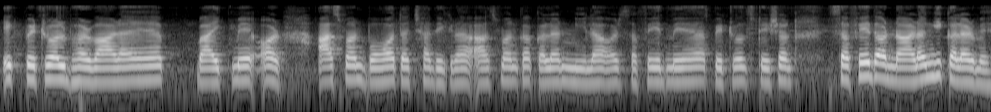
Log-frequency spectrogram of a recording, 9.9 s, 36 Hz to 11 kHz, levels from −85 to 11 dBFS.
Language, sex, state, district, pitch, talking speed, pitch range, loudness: Hindi, female, Odisha, Sambalpur, 180 Hz, 175 wpm, 170-190 Hz, -16 LUFS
